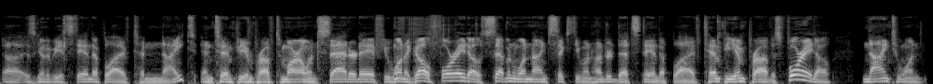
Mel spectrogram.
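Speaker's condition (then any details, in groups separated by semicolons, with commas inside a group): No condition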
